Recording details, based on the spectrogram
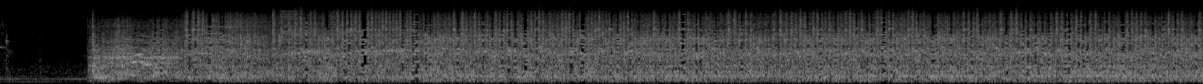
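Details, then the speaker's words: Ford Model A generator, rebuilt with new front bearing and brushes, refitted on car; engine started with cutout cap off, charging a steady 15 amps. Engine catches at once and runs steady and even, with no generator squeal or whine: earlier squealing gone, sounds healthy. "and the squealing noise is gone i haven't heard it yet so that's good"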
